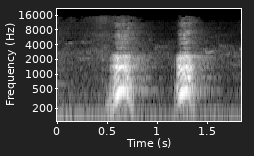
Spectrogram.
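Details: A dog barks during an outdoor meeting between the Dobermann Jeff and a Fox Terrier: two short, harsh barks about 0.6 seconds apart, each loud and rich in tone, over a low background rumble.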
